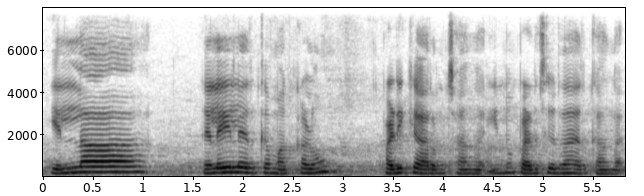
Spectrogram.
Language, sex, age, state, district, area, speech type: Tamil, female, 30-45, Tamil Nadu, Salem, urban, spontaneous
